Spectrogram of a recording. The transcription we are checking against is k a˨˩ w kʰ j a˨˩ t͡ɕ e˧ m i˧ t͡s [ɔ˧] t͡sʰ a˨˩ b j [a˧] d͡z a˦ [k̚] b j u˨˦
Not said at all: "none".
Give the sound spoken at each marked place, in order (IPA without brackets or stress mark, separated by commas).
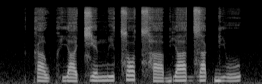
ɔ˦, a˦, k̚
